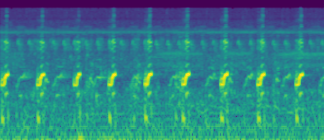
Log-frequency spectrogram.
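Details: White-breasted waterhen, apparently a decoy bird used for trapping, giving short, harsh, nasal notes repeated about twice a second in a steady, monotonous series, with a faint background hiss.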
